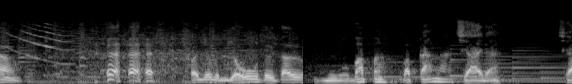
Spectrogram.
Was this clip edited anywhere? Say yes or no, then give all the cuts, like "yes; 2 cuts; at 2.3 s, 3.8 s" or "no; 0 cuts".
yes; 1 cut; at 3.0 s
